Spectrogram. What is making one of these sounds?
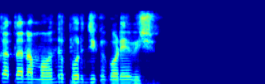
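A young man speaks calmly into a headset microphone, heard through an online call.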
